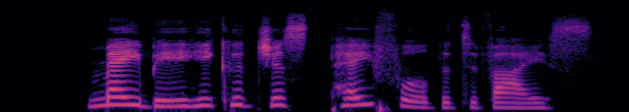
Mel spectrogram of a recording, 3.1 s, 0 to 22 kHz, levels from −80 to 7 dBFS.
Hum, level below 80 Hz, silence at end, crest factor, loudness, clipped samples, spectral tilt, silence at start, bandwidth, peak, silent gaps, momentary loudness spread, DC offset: none; -68 dBFS; 0.2 s; 22 dB; -32 LUFS; under 0.1%; -2 dB/octave; 0.45 s; 15.5 kHz; -14 dBFS; none; 12 LU; under 0.1%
